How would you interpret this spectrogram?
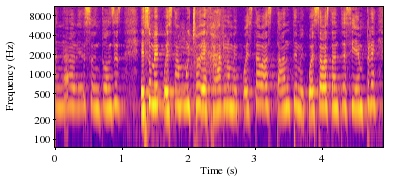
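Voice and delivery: normal talking voice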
